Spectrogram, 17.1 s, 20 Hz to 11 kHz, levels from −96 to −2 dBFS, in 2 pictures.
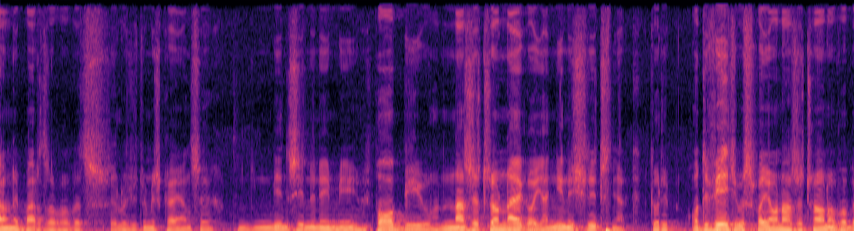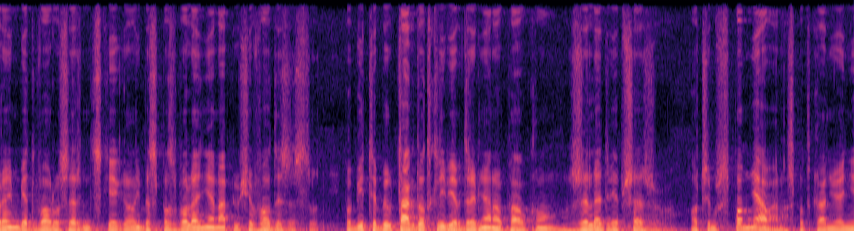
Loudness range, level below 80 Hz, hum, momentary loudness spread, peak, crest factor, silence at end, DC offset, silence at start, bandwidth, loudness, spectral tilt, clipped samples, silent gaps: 4 LU; -42 dBFS; none; 10 LU; -8 dBFS; 18 dB; 0 s; under 0.1%; 0 s; 11 kHz; -27 LUFS; -7 dB/octave; under 0.1%; none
